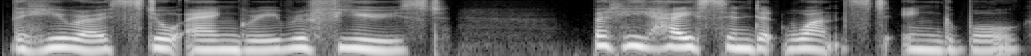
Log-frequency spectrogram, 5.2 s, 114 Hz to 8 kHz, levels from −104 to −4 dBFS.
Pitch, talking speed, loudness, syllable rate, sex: 200 Hz, 140 wpm, -19 LUFS, 4.7 syllables/s, female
